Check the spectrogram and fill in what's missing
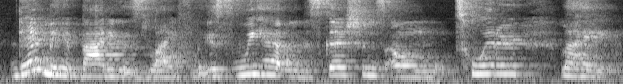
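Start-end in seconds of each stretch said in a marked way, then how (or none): none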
